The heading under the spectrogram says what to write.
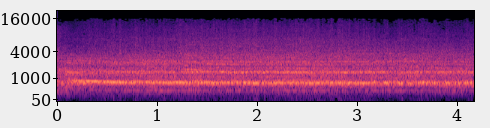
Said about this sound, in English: Crowd trying to get some pep and some extra spice into the Millwall mixture, the Millwall masala. Trying to put some chilli into the mix, liven it up a little bit.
